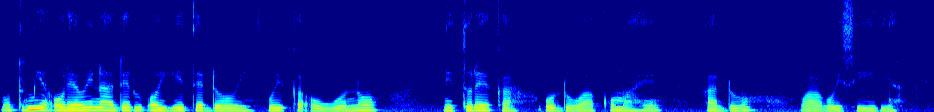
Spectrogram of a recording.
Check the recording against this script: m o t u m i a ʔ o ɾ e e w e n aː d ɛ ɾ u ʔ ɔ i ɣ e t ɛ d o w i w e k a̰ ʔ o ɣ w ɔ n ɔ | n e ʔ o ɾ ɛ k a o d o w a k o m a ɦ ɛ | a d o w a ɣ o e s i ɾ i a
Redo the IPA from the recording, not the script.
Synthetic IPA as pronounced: m o t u m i a ʔ o ɾ e a w e n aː d ɛ ɾ u ʔ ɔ i ɣ e t ɛ d ɔ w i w e k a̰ ʔ o ɣ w ɔ n ɔ | n e t o ɾ ɛ k a o d o w a k o m a ɦ ɛ | a d o w a ɣ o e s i ɾ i a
